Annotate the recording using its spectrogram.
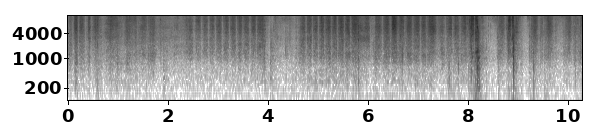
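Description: Tissue rubbing quickly back and forth over a pastel drawing on paper, blending the pastel: a dry scratchy swishing of several short strokes a second. It pauses briefly about four seconds in, and a couple of louder, sharper strokes come near the end.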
